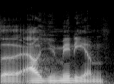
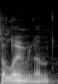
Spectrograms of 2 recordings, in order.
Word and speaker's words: aluminium: It's kind of like the way the British mispronounce aluminium. Aluminium. Yeah, when we know it's aluminum.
